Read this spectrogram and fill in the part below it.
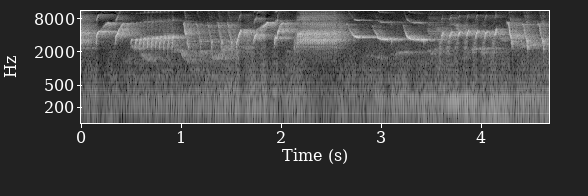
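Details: Long-tailed shrike, local Gedong Songo bird from Central Java, singing a dense jumble of buzzy trills, rising and falling whistles and chattering notes, nearly continuous and loud.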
